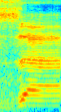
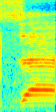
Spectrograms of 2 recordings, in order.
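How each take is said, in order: Both takes have the same delivery.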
